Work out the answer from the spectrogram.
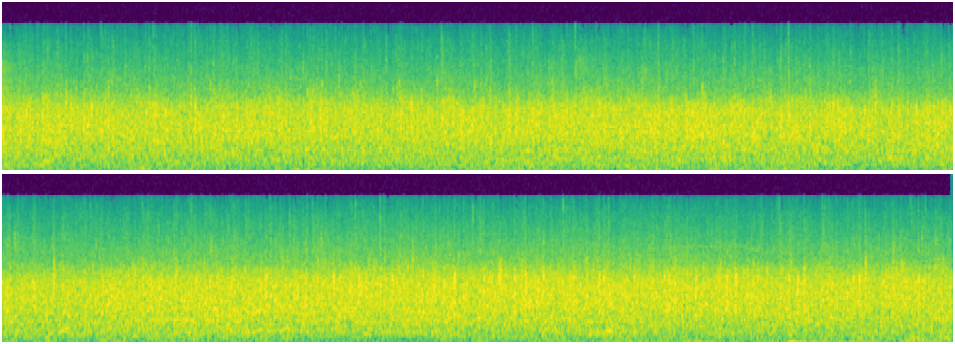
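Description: Sustained applause from a concert audience for a philharmonic orchestra and its chief conductor, a dense, even wash of clapping that continues without a break for the whole stretch.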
